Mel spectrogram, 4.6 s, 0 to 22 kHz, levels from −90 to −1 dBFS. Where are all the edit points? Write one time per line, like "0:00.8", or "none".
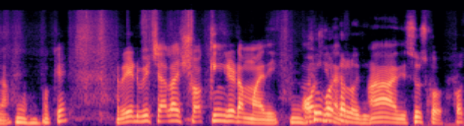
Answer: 0:03.1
